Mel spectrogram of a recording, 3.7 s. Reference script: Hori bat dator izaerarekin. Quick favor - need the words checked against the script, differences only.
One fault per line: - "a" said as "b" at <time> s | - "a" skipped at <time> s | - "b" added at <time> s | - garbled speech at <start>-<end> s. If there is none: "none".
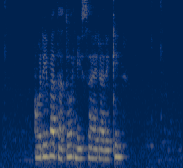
none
